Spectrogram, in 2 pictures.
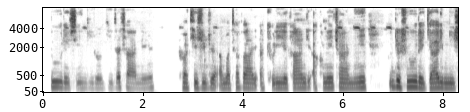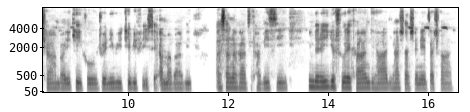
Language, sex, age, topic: Rundi, male, 18-24, education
